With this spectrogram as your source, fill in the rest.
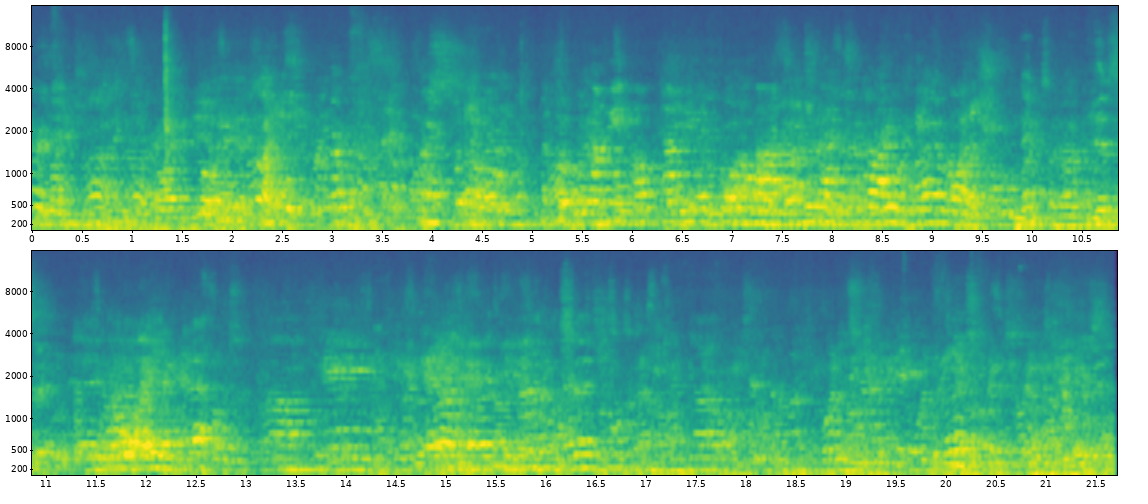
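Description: A man speaks calmly over a loudspeaker in a large echoing hall.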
